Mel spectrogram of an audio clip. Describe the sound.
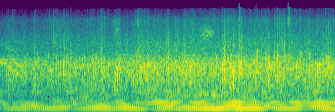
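Audience applause at an evening church service welcoming a guest speaker, a steady wash of clapping over a sustained low tone.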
